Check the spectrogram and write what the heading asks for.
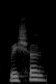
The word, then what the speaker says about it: Rishon: How do you say rishan? Rishon like it's central next to Tel Aviv.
